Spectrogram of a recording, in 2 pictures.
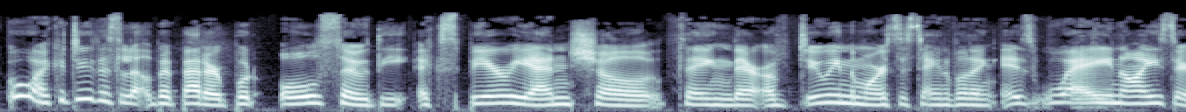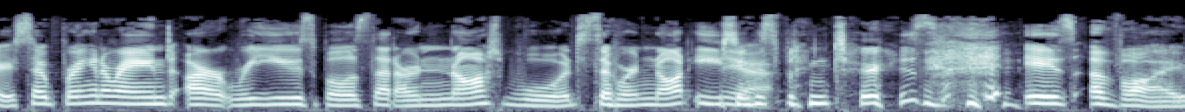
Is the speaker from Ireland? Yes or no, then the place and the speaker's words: yes; Bray, County Wicklow, Ireland; I grew up in Bray, it was always going on fire from people coming through for a day trip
